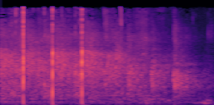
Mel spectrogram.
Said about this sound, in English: So let's give God a clap offering for that.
